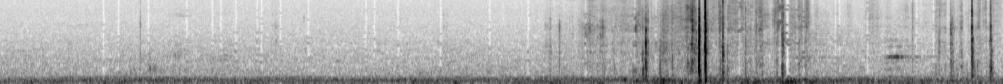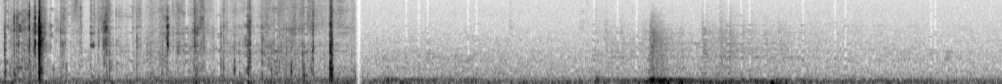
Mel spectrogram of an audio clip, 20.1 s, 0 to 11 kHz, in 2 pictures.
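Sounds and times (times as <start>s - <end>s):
paper card crinkling: 5.5s - 13.6s.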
